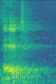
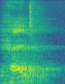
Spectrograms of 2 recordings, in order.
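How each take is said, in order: First: The h sound is dropped, dialect style. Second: The word starts with a clear h sound.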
